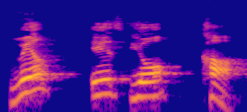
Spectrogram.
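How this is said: The R at the end of car is faint. "if you say this particular line in the British accent"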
